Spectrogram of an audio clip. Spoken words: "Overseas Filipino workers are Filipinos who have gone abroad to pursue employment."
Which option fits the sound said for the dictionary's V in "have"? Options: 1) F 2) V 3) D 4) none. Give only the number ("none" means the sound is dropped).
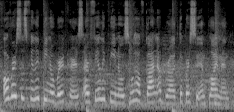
2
